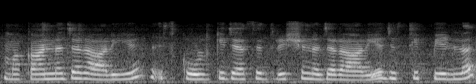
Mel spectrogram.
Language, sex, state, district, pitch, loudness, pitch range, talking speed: Hindi, female, Bihar, Kaimur, 250 Hz, -15 LUFS, 235-275 Hz, 200 wpm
